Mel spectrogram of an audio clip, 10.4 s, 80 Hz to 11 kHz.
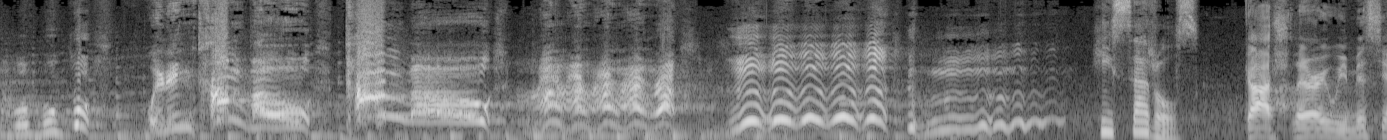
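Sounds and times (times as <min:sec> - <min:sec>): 
speech: 0:00.1 - 0:10.3
female dog whiny yelp: 0:04.0 - 0:05.2.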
